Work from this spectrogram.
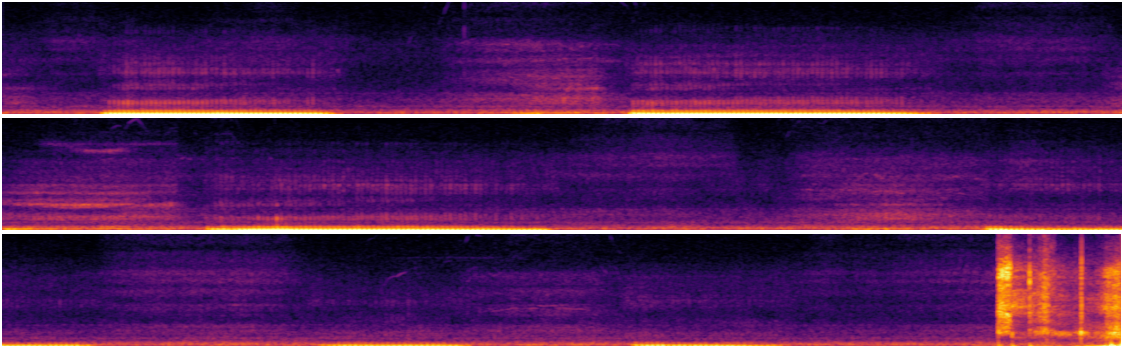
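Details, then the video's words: Alaskan Malamute Griz purring in a small room: a series of low, throaty rumbles, each roughly a second long and coming every two seconds or so. The bursts grow shorter toward the end, followed by a sharp knock. "Griz Purring"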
